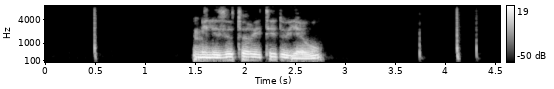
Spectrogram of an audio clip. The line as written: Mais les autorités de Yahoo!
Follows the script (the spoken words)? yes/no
yes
